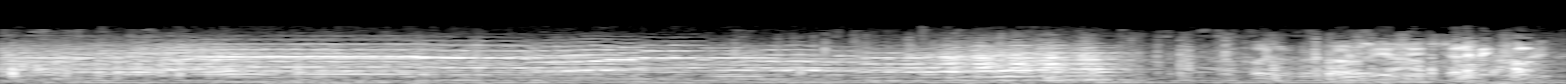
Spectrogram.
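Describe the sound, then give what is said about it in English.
Hooves of the Lone Ranger's horse Silver and Tonto's horse clop and thud unevenly for the last couple of seconds, moderately loud, as they ride in among the trees of the woods on a branch trail toward a small farmhouse, after a long stretch of steady tonal sound. “We'll ride in among the trees from here, Tonto.”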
